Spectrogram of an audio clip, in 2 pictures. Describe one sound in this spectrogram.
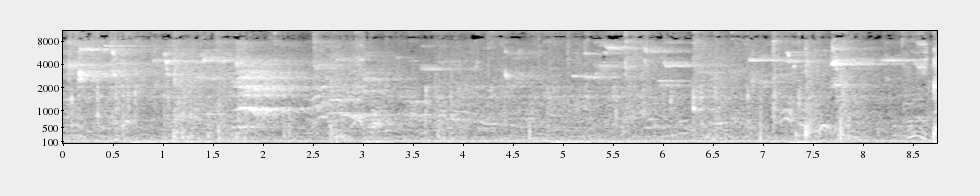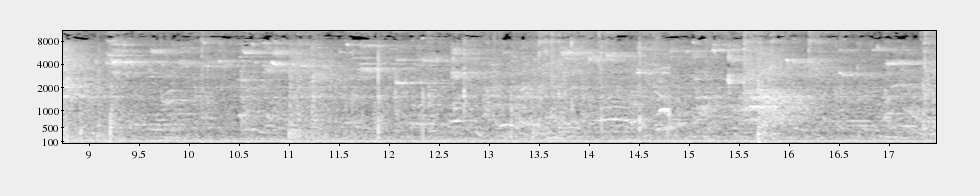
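A table tennis ball clicks back and forth on paddles and a table.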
